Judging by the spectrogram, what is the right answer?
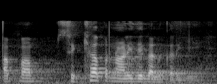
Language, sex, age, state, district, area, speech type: Punjabi, male, 45-60, Punjab, Bathinda, urban, spontaneous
